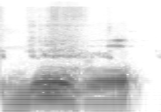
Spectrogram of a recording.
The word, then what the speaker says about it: Louisville: that you like is um I'm going to pronounce it correctly. I get the flame in my throat here, but it's Louisville.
